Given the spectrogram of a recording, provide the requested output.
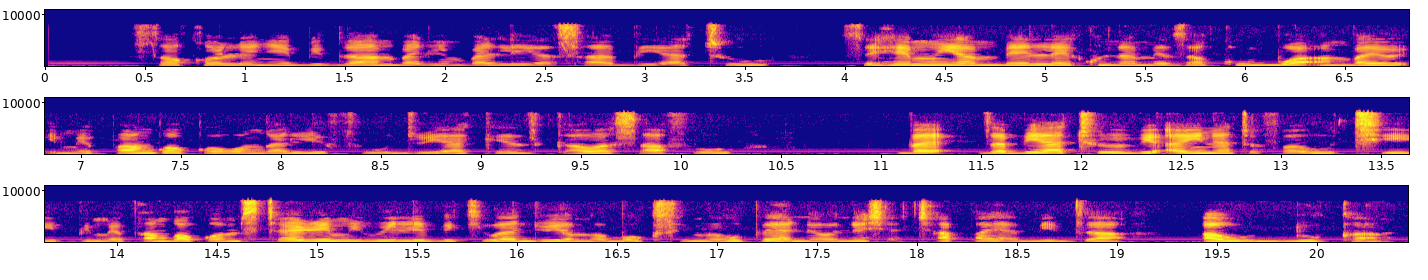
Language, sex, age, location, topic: Swahili, female, 18-24, Kisumu, finance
